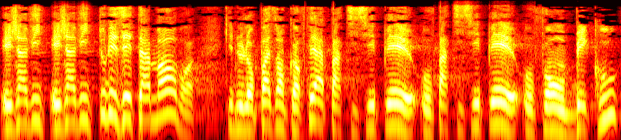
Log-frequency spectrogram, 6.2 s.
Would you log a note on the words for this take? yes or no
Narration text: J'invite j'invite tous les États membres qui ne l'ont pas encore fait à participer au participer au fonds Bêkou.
no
